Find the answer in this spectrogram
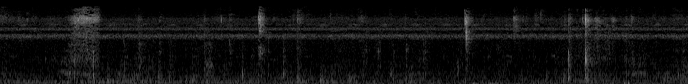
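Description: Steady high-pitched chirring of crickets, with a few sharp clicks and smacks from eating rice by hand.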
